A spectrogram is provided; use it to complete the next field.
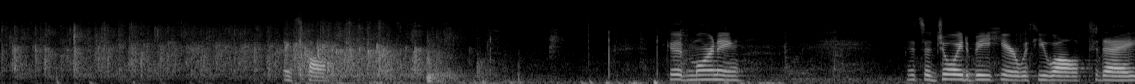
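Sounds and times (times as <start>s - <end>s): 
crowd applauding: 0.0s - 5.1s
speech: 2.8s - 3.6s, 6.7s - 7.5s, 9.1s - 11.3s.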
